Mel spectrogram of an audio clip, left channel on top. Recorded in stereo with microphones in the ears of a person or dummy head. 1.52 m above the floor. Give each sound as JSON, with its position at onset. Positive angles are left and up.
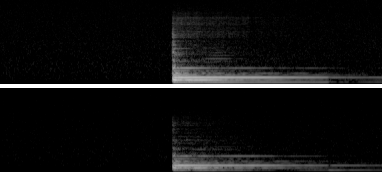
{"t": 1.7, "sound": "a piano", "side_deg": 55, "distance_m": 0.6}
